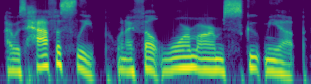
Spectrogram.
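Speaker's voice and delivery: usual speaking voice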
